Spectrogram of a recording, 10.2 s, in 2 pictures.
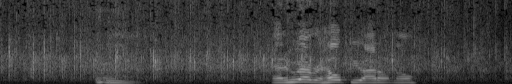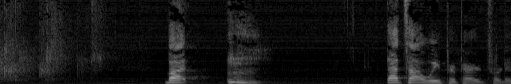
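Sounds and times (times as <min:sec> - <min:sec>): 
quiet audience applause: 0:00.0 - 0:06.2
speech: 0:01.0 - 0:01.4, 0:02.7 - 0:04.2, 0:06.8 - 0:07.7, 0:09.0 - 0:10.2.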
